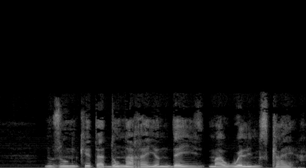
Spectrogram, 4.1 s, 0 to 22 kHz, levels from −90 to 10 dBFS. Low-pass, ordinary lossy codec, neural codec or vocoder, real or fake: 9.9 kHz; MP3, 48 kbps; none; real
